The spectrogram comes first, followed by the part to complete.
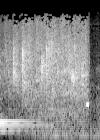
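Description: Shower water spraying and splashing, with a man's held vocal note fading out about a second in. The sound cuts off suddenly near the end.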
